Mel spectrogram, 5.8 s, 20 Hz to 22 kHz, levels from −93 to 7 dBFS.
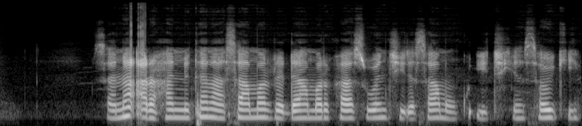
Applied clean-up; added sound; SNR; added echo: none; none; none; none.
